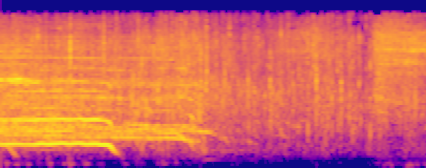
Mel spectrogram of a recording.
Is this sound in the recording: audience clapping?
yes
